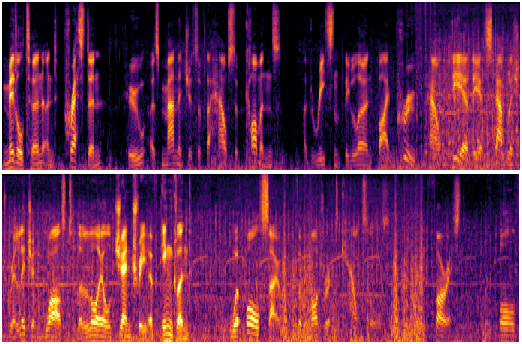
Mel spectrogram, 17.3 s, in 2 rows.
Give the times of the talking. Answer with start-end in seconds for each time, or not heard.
0.0-11.8, 12.4-17.2.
